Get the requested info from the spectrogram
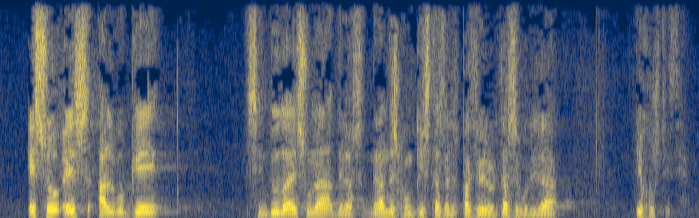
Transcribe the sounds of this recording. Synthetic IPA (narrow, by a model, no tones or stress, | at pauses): e̞so̞ʔe̞salɣ̞o̞ke̞ | sind̪uðae̞sunaðe̞lazɣɾand̪e̞sko̞ŋkist̪azðelespaθjuðliβ̞ɾt̪ase̞ɣuɾiða | ixust̪iθjḁ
